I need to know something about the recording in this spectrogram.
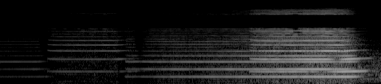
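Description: A train horn sounds in long, sustained chord-like blasts with a brief break, swelling louder toward the end over a low rumble of the moving train. No one speaks.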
